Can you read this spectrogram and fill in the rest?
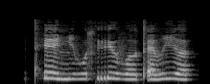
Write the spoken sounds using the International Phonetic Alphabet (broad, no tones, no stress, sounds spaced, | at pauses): tʰ e ɲ i v u s rʲ ɯ v ɤ ʊ̯ tʼ ɛ v i ə̯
